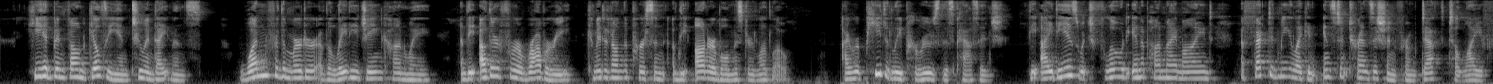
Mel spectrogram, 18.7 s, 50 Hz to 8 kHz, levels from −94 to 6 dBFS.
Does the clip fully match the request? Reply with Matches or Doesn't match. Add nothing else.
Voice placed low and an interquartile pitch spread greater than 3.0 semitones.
Doesn't match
